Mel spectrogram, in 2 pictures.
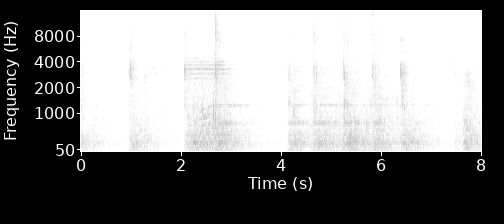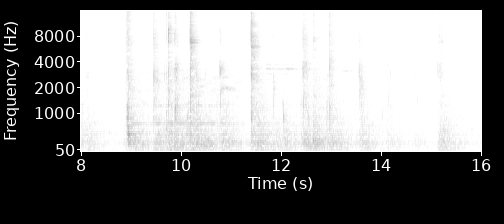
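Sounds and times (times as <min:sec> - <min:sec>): chewing food: 0:00.0 - 0:03.2, 0:04.1 - 0:16.0
wet smacking mouth clicks: 0:00.9 - 0:01.4, 0:07.4 - 0:15.4.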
